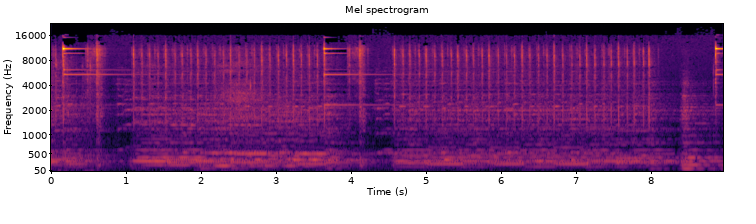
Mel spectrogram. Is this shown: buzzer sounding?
no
